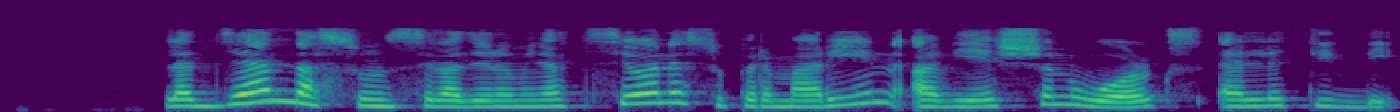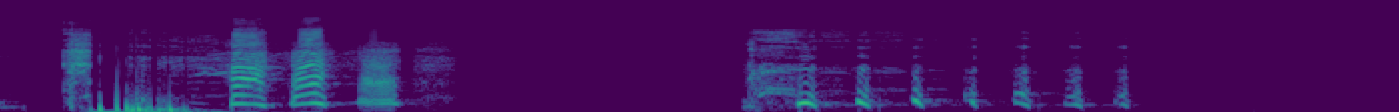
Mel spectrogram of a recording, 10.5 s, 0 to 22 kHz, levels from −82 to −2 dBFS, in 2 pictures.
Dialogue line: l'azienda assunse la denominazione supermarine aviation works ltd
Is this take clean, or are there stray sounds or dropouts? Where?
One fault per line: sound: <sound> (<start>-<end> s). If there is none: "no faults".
sound: laugh (5.5-7.0 s)
sound: laugh (8.0-9.6 s)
